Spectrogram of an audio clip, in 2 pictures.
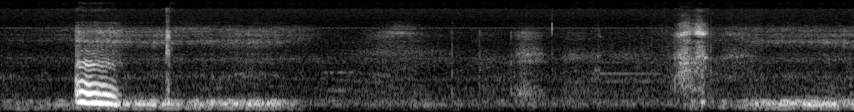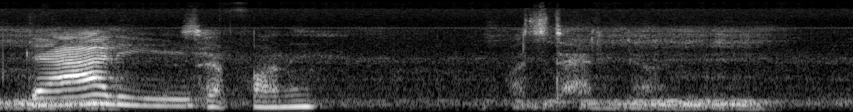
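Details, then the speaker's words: Young girl playfully imitating her father's snoring with drawn-out rough breathy noises between vocal sounds; imitated snoring, not true snoring. "Oh, she was trying to imitate Daddy snoring."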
